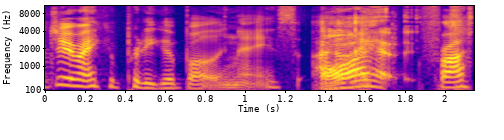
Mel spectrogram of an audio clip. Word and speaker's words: Bolognese: I do make a pretty good bolognese. Did Fry you says just better than his pronounce mum. the G? Did you just really stick that G? Bolognese? Did you stick the G in there real hard?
